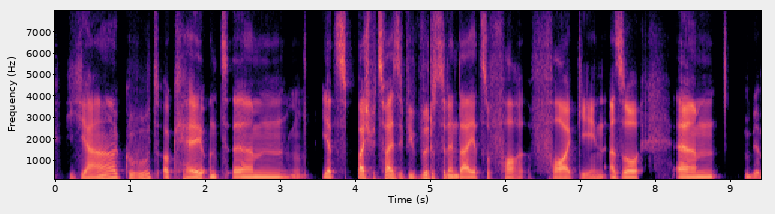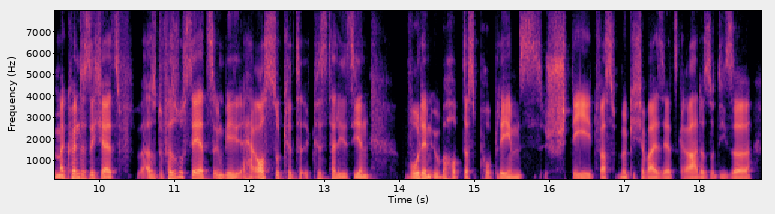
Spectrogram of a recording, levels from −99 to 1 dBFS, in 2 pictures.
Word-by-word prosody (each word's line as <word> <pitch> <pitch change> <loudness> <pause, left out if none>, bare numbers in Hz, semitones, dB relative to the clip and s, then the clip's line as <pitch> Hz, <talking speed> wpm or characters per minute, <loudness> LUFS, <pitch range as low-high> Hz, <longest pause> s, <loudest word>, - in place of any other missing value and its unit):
Ja, 105 - +1
gut, 140 - -5
okay. 115 +1 +3
Und, 120 -1 -3
ähm, 110 -2 +1 0.3
jetzt 120 +2 -1
beispielsweise, 130 -1 +3
wie 120 -3 -4
würdest 150 +1 0
du - - -1
denn 125 0 +2
da 110 -1 +5
jetzt 110 -2 0
so - - -6
vor 95 0 -3
vorgehen? 85 -3 -1
Also, 105 +1 +4 0.5
ähm, 115 -1 +4 0.4
be 110 -1 -6
man 130 +1 +2
könnte 170 +2 +1
sich 140 -1 -3
ja 120 - +6
jetzt 115 0 +1
v - - -19
also, 125 0 -3
du 120 0 -10
versuchst 160 - -2
ja - - +7
jetzt 130 -1 +3
irgendwie 130 -2 -1
herauszukit 130 +3 -1
kristallisieren, 125 -2 -2 0.4
wo 115 +5 +2
denn 130 -3 +4
überhaupt 110 -1 -5
das 110 - -2
Problem 95 -2 -1
s 90 -2 -9
steht, 85 0 0
was 95 0 -2
möglicherweise 90 -2 -2
jetzt 90 -1 -6
gerade 90 +1 0
so 90 +1 -9
diese, 85 0 -1
115 Hz, 145 wpm, -25 LUFS, 100-130 Hz, 0.5 s, ja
